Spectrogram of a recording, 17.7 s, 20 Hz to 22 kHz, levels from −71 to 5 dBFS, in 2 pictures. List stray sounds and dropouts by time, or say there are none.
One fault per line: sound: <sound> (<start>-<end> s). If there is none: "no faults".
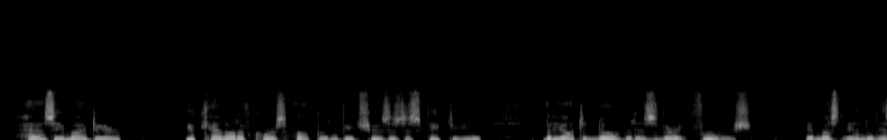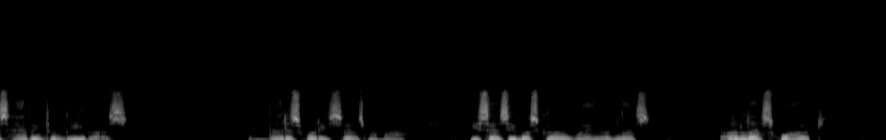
no faults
